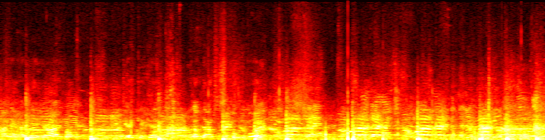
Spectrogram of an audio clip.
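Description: Football supporters chanting in the stand, with a drum beaten about once a second.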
